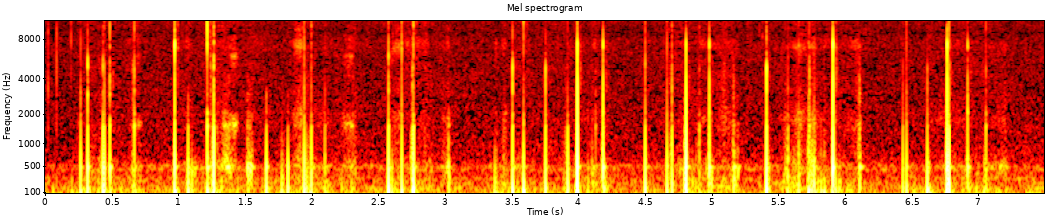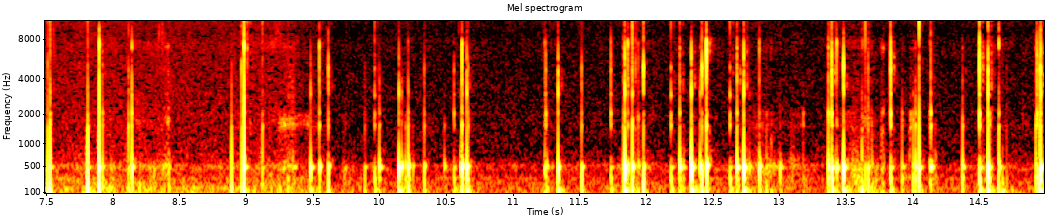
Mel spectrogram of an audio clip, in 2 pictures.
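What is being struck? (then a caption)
Small metal microphone capsules. Long nails and fingertips tap, rub and scratch along the small metal X/Y microphone capsules of a Zoom H6, close up. Dozens of quick, dry clicks and muffled thumps land in an uneven rhythm over a soft scratching rustle, with a faint steady hum underneath.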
